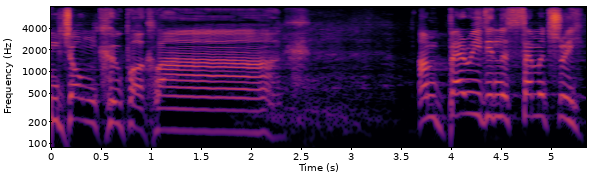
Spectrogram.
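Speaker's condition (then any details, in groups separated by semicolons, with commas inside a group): No condition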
